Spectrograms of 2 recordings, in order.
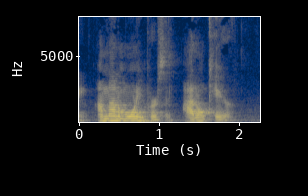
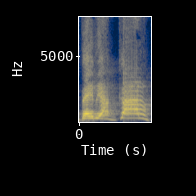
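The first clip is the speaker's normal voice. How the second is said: higher, louder victory call; triumphant shout; 8 dB louder than usual. Retold or imitated. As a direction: crow it out like a heroic dad. Dad triumphs over monster.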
